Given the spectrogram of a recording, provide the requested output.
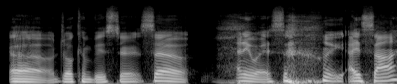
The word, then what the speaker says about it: Kim Booster: Was, and, the way you say his name, the whole time I thought it was Joel Kambusser. You pronounce vowels different than most people. Joel Kim Booster.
